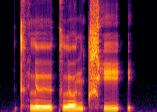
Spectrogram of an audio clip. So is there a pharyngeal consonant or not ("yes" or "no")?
no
